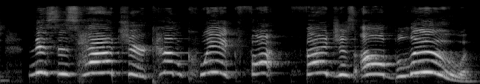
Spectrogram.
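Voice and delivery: put-on high, loud child calling for help; girl's alarmed scream. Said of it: "when Sheila screamed".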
